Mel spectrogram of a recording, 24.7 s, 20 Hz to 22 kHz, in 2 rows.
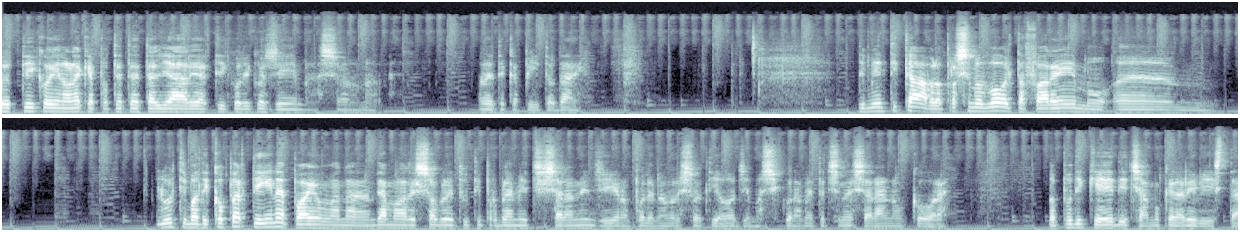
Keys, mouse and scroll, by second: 1.9 middle click, 4.7 middle click, 5.5-6.3 scroll down 2, 6.3 middle click, 7.8 middle click, 10.8 middle click, 14.3 middle click, 16.0 middle click, 18.0 middle click, 18.9 middle click, 20.1 middle click, 21.3-21.8 middle drag, 22.8 middle click, 24.0 middle click.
